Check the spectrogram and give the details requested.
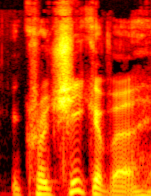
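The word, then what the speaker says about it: Krejčíková: The Krejcikova is how she pronounces her name.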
